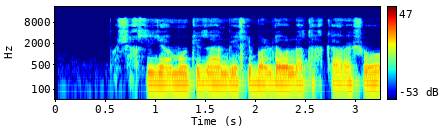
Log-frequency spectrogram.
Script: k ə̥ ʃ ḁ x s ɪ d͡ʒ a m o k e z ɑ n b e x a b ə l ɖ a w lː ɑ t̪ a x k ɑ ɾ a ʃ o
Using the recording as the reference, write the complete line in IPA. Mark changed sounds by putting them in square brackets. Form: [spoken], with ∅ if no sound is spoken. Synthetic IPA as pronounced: [p] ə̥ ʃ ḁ x s [i] d͡ʒ [ɑ] m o k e z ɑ n b e x [i] b ə l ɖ a w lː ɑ t̪ a x k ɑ ɾ a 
